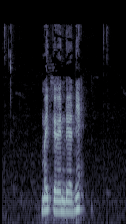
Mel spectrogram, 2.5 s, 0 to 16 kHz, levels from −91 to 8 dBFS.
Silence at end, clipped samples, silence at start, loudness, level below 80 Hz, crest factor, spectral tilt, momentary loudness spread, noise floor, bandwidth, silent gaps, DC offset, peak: 0.85 s; under 0.1%; 0.8 s; -24 LUFS; -60 dBFS; 22 dB; -5 dB/octave; 9 LU; -65 dBFS; 11.5 kHz; none; under 0.1%; -6 dBFS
